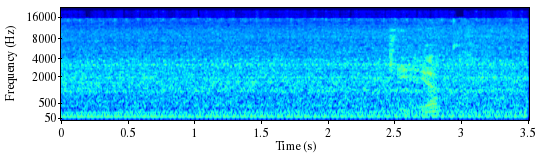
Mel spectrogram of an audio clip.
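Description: Tractor engine in the Farming Simulator game's Alpine Farming Expansion, a constant low rumbling drone held steady for a few seconds, with a brief voice near the end.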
